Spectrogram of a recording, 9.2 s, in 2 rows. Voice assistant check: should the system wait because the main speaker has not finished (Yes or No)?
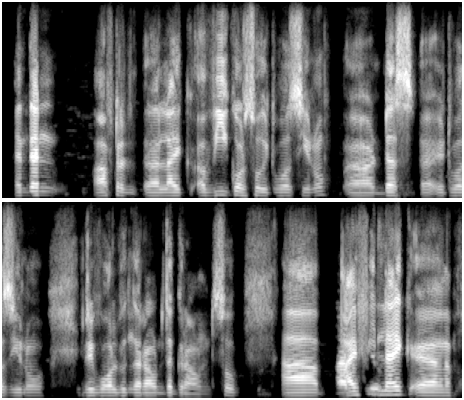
Yes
